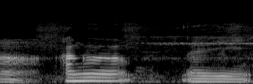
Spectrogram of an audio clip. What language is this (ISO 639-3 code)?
brx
